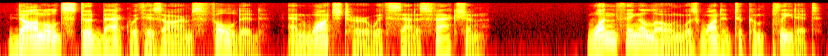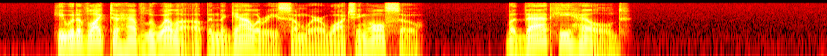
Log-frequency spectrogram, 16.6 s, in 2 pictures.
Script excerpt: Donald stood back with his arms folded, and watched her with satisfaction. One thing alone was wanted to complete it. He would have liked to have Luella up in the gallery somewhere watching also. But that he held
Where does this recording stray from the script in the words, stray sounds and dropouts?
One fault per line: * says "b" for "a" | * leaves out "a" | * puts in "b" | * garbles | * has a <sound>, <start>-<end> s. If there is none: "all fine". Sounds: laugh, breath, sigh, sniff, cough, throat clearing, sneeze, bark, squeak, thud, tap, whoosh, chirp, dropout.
all fine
